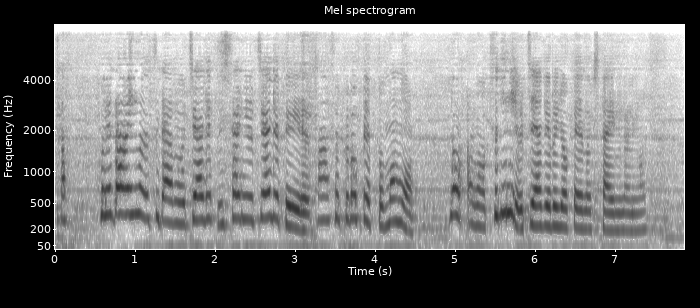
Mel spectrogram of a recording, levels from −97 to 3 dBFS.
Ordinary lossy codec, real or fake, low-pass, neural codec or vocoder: none; fake; 7.2 kHz; codec, 24 kHz, 1 kbps, SNAC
